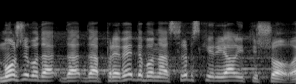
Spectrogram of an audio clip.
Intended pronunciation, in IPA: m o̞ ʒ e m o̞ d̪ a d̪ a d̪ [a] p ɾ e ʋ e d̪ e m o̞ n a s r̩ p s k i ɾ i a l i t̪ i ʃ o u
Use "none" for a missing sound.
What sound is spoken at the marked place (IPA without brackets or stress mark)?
a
